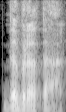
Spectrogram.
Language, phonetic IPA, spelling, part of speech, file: Russian, [dəbrɐˈta], доброта, noun, Ru-доброта.ogg
- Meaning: kindness, goodness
